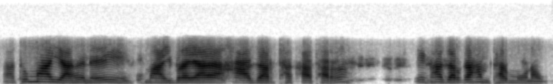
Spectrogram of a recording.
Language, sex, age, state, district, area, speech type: Bodo, female, 60+, Assam, Udalguri, rural, conversation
